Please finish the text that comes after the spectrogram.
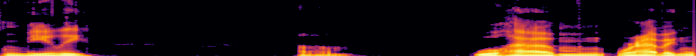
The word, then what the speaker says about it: Mealy: me and liz mealy i have probably been pronouncing her name wrong in previous episodes it is mealy um we'll have we're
